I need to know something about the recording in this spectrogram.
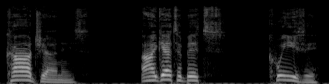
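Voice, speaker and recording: A man's voice: high-pitched, sing-song, slow pace, a bit bright, no echo, studio quality, pitched above the performer's own voice, full character voice. A man voicing a polite, slightly queasy young woman detective sergeant. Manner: polite, tired.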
